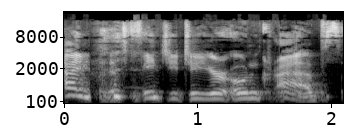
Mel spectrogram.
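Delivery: put-on upper-class, posh Etonian English accent. Speaker retells a line Damon said in a game, imitating Damon's posh Etonian accent. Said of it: "in his posh Etonian accent".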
